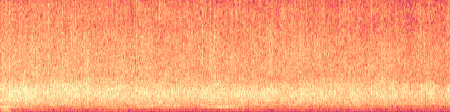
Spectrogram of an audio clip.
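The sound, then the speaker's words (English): Steady applause from a live audience welcoming two guests, a dense, even patter of many hands clapping at constant loudness throughout with no single voice standing out. “There is a whole contingent of people who applauded very specifically that for Ryan.”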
